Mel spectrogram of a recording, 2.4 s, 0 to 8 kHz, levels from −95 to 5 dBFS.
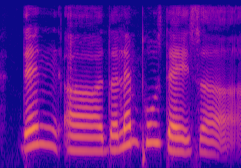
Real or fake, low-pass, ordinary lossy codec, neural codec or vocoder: fake; 7.2 kHz; AAC, 48 kbps; codec, 16 kHz, 16 kbps, FunCodec, trained on LibriTTS, 50 frames a second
